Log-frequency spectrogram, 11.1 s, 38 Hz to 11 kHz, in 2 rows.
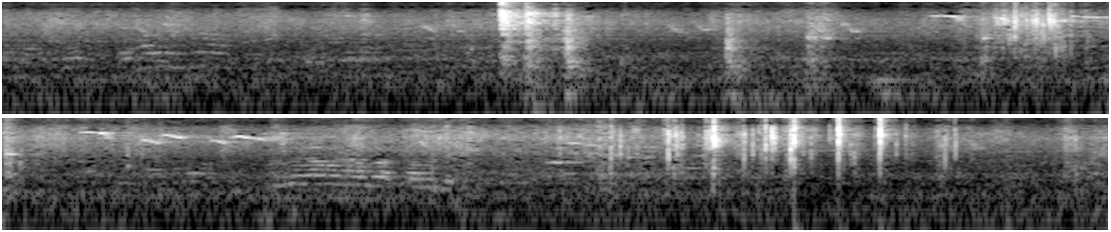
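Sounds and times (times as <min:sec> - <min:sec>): plastic wrappers crinkling: 0:04.8 - 0:06.2, 0:07.2 - 0:11.0.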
